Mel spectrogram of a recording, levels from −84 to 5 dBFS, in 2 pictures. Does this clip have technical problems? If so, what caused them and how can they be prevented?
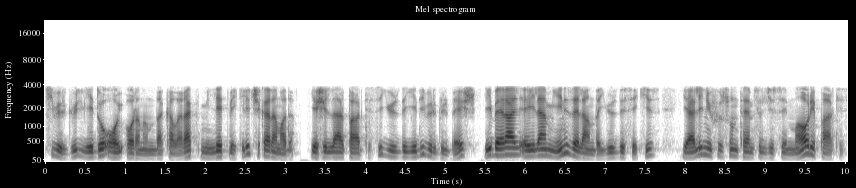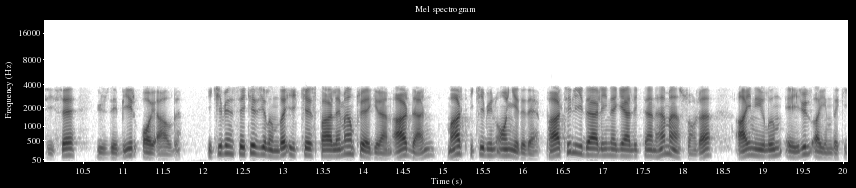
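No, the speech comes through in the ordinary state of a fixed-line telephone call, carried by G.711 A-law coding at 64 kbps and held within a line band of roughly 250 Hz to 3.6 kHz, as that path is meant to work.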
